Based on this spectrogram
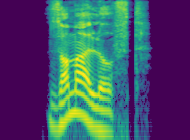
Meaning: summer air
- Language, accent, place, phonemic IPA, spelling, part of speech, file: German, Germany, Berlin, /ˈzɔmɐˌlʊft/, Sommerluft, noun, De-Sommerluft.ogg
